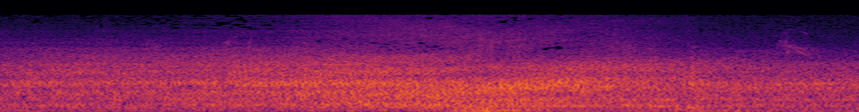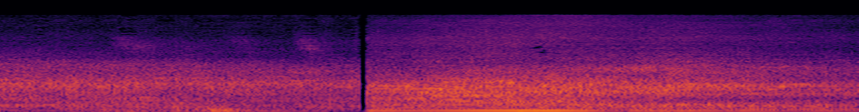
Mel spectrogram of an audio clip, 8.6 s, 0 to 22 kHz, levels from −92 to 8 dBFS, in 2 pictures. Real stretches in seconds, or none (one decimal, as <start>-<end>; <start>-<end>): 0.0-2.9; 3.4-4.3; 6.9-7.7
